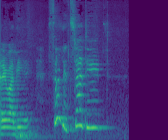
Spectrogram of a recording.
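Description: A young woman speaks cheerfully and close by.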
